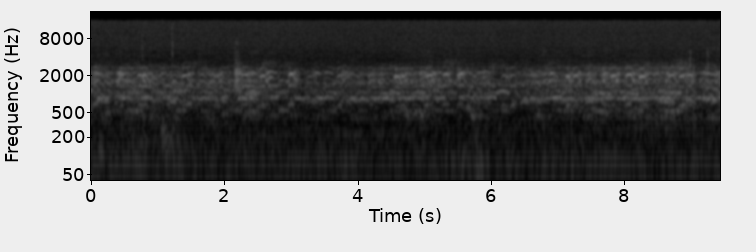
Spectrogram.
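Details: Long-tailed ducks calling at the Vistula mouth on 8 February 2013: a dense chorus of overlapping nasal, yodelling calls from many birds, constant and busy throughout, with a steady background hiss.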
